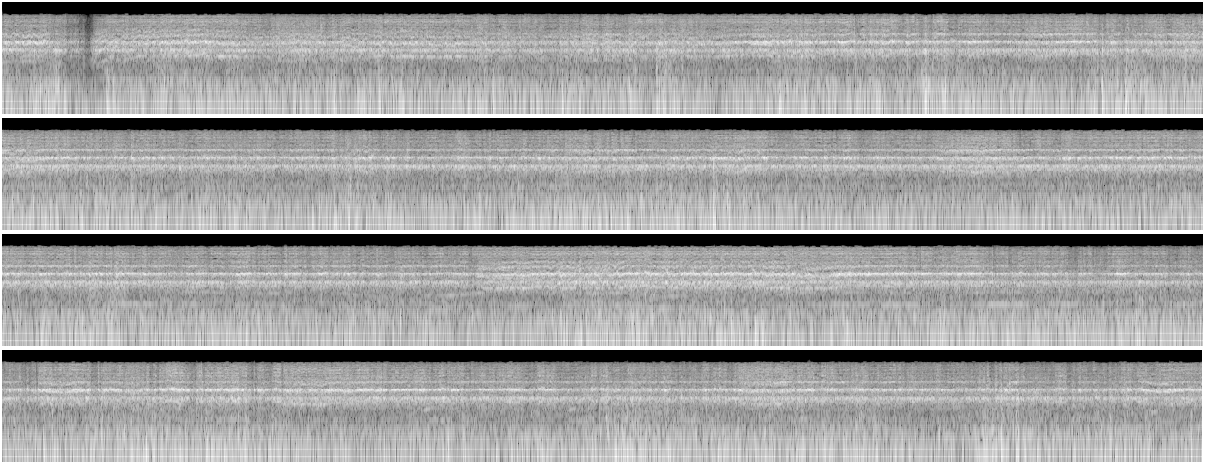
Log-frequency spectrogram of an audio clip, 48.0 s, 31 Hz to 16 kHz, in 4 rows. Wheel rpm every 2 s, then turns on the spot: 130, 190, 200, 200, 230, 230, 230, 230, 230, 230, 230, 230, 230, 230, 210, 200, 220, 230, 230, 230, 230, 230, 230, 230.
none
